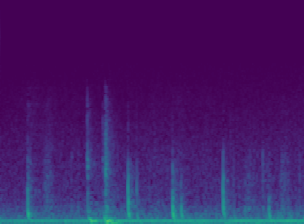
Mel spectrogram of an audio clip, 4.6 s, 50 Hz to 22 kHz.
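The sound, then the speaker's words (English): An apartment door on the 10th floor of an apartment house on Gramercy Square is unlocked with a pass key and opened: a string of sharp metallic clicks and knocks, with a brief rattle in the middle, over a steady low electrical hum. No one speaks. “I drove down to the apartment house on Gramercy Square where Cross and Halleck lived, took the elevator up to the 10th floor, found the right door, and slipped in with a pass key.”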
